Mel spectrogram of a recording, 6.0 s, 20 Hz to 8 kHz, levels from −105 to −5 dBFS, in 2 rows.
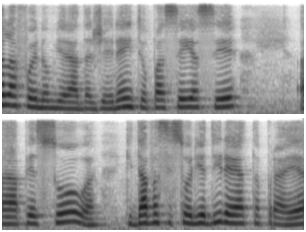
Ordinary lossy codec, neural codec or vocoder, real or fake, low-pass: none; codec, 16 kHz in and 24 kHz out, 1 kbps, XY-Tokenizer; fake; 7.2 kHz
